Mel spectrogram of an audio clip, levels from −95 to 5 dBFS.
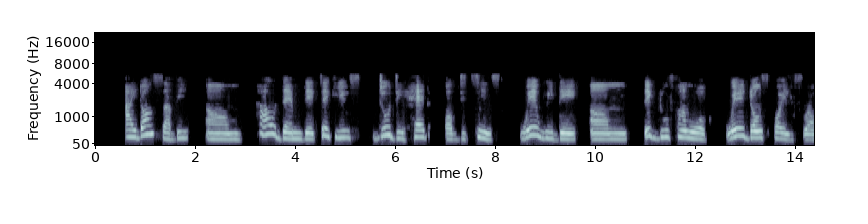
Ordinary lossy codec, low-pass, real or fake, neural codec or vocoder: AAC, 48 kbps; 5.4 kHz; real; none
